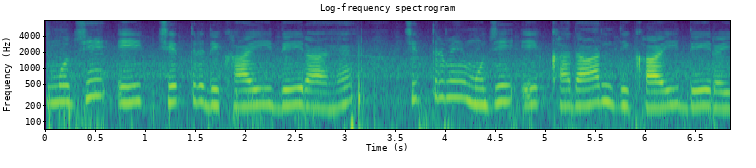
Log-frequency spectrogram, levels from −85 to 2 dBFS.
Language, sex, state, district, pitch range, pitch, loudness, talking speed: Hindi, female, Madhya Pradesh, Katni, 195-235 Hz, 210 Hz, -20 LUFS, 130 wpm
